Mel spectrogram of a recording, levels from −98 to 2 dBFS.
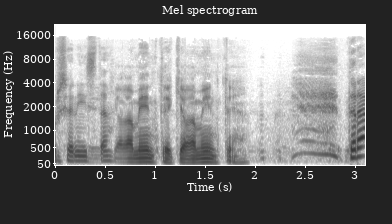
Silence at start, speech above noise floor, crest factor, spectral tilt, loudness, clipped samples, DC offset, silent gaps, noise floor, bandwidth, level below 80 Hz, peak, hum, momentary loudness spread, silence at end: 0 s; 21 dB; 16 dB; -6 dB/octave; -29 LUFS; under 0.1%; under 0.1%; none; -48 dBFS; 16 kHz; -66 dBFS; -12 dBFS; none; 15 LU; 0 s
